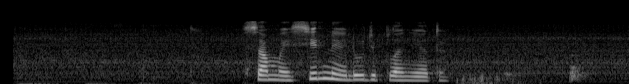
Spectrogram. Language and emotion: Russian, neutral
